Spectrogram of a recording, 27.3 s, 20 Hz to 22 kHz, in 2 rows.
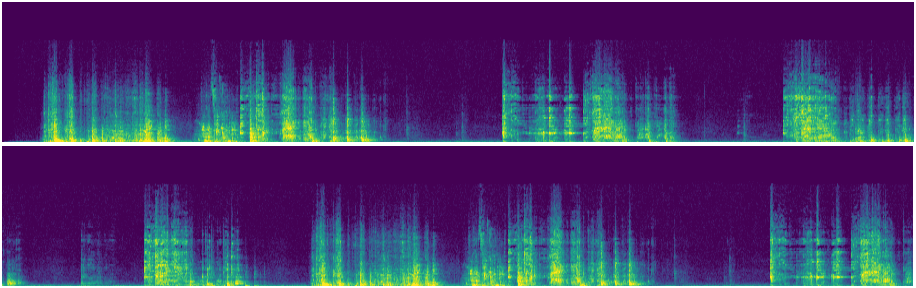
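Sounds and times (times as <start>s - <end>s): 
shoveling ash from a fireplace: 0.6s - 5.6s, 7.5s - 10.2s, 11.7s - 13.7s, 14.9s - 17.2s, 18.3s - 23.4s, 25.2s - 27.3s.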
